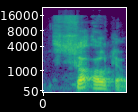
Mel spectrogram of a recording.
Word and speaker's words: So'oto: Make sure you pronounce that last name correctly, because he will correct you if you don't. So'oto, yes.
